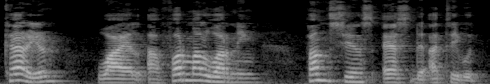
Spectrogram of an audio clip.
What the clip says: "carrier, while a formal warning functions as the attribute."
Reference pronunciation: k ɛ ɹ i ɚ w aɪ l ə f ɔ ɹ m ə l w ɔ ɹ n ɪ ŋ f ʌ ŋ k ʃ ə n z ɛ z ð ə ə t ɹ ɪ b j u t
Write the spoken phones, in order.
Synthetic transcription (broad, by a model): k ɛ ɹ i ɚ w aɪ l ə f ɔ ɹ m ə l w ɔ ɹ n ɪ ŋ f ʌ ŋ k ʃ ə n s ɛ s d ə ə t ɹ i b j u t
